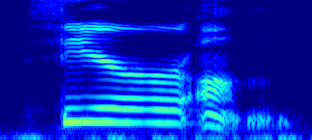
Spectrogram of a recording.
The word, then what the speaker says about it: theorem: the angle sum theorem the word theorem is pronounced like this fear um and it's sort of like this root word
